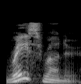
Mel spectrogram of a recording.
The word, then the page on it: racerunner: British English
